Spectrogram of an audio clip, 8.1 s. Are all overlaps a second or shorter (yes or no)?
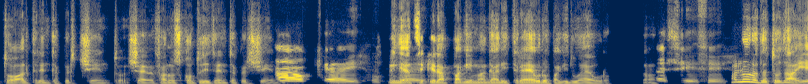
yes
